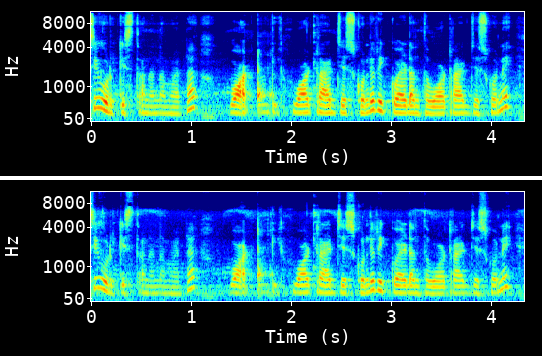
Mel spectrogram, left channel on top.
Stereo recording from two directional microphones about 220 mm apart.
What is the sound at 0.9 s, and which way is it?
Speech, 15° left (ahead or behind).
